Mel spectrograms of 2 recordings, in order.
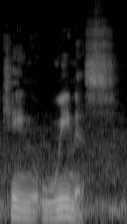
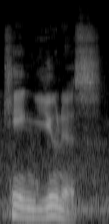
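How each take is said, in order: First: The name starts with a 'wee' sound. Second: The name starts with a 'you' sound. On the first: This is closer to the original pronunciation. "it's really more of a King Weenus" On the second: This is the modern way of saying it. "when we say King Eunice"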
